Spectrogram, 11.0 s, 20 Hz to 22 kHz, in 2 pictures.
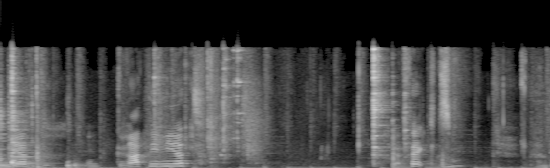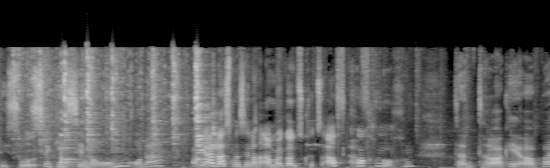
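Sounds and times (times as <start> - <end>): crockery and utensils clinking: 0.0 - 0.8, 1.9 - 2.7, 3.6 - 4.6, 5.7 - 9.1.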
